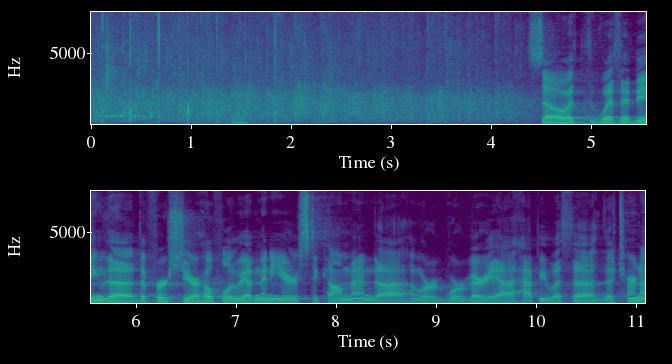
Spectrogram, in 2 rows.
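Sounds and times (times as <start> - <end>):
audience clapping: 0.0 - 4.6
speech: 4.5 - 11.0.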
